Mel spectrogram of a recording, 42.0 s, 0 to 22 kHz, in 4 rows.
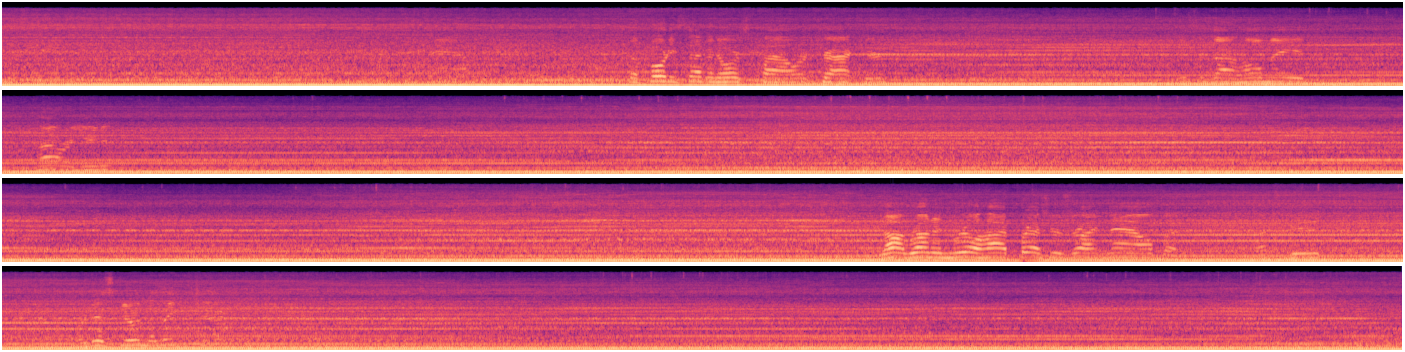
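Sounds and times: hydraulic pump whining: 0.0 - 42.0
tractor diesel engine running: 0.0 - 42.0.

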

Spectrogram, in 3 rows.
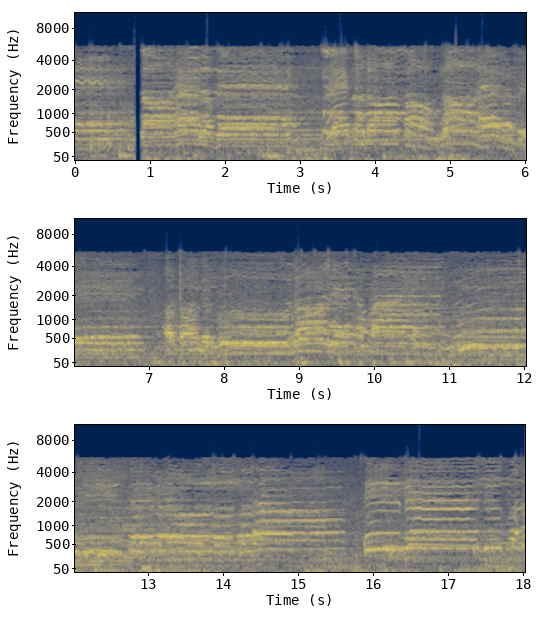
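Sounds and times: youth choir singing unaccompanied: 0.0 - 18.0.

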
